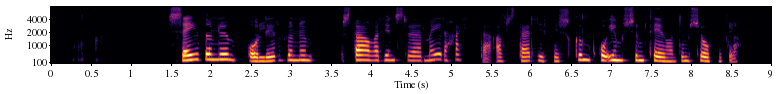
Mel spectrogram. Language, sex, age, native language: Icelandic, female, 30-39, Icelandic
